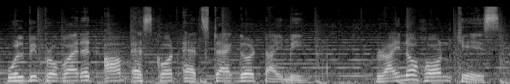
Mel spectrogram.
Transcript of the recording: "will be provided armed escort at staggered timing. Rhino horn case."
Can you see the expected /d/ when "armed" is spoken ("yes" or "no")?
no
